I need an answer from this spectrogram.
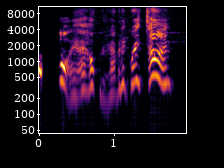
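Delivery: high-pitched cartoon mouse impression. Greeting people at a convention door: Mickey Mouse voice. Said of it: "I hope you guys enjoy that Mickey".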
